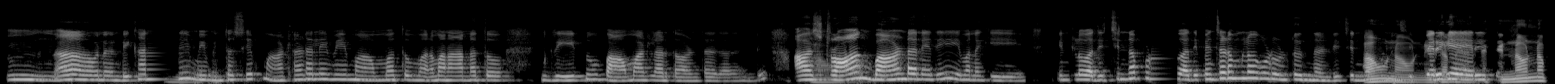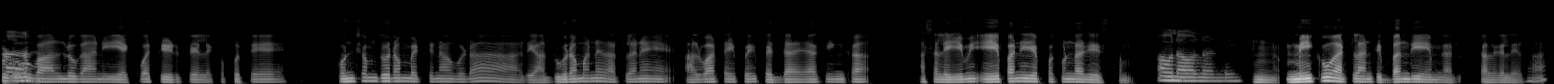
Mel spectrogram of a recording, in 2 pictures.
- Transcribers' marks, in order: distorted speech; static; wind; in English: "గ్రేట్"; in English: "స్ట్రాంగ్"
- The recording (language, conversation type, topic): Telugu, podcast, కష్టకాలంలో మీ కుటుంబానికి మీ ప్రేమను మీరు ఎలా వ్యక్తం చేస్తారు?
